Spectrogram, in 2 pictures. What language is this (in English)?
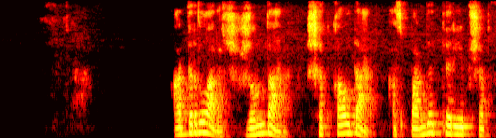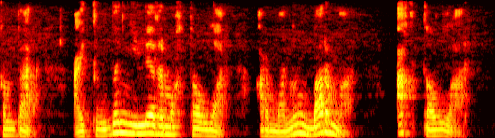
Kazakh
